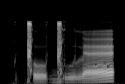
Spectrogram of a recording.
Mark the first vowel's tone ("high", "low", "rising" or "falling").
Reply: low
